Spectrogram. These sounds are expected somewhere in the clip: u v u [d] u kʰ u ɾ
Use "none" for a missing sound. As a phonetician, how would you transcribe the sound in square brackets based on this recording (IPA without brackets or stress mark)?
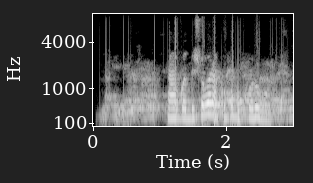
ɡ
